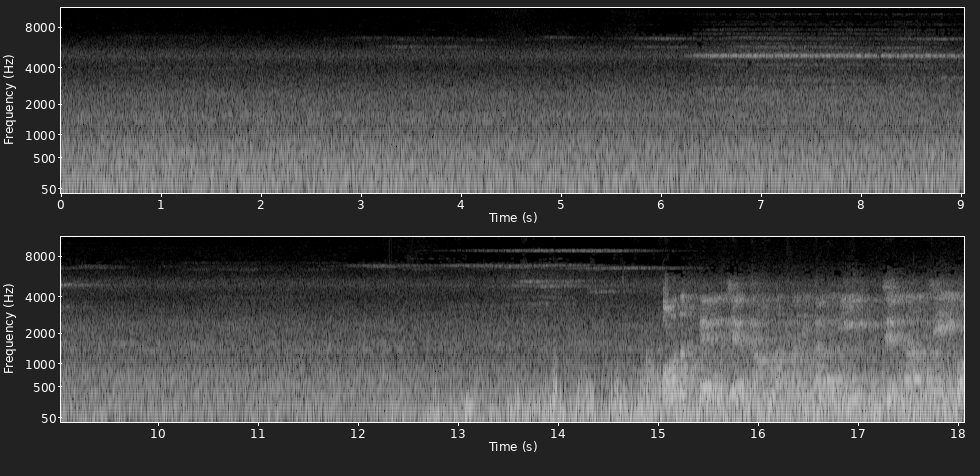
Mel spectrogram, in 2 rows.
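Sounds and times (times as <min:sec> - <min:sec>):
train equipment hum and hiss: 0:00.0 - 0:08.2, 0:08.8 - 0:18.0.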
